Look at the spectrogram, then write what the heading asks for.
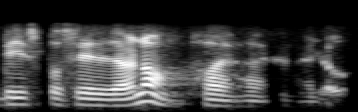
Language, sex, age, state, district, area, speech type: Assamese, male, 18-30, Assam, Sonitpur, rural, conversation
